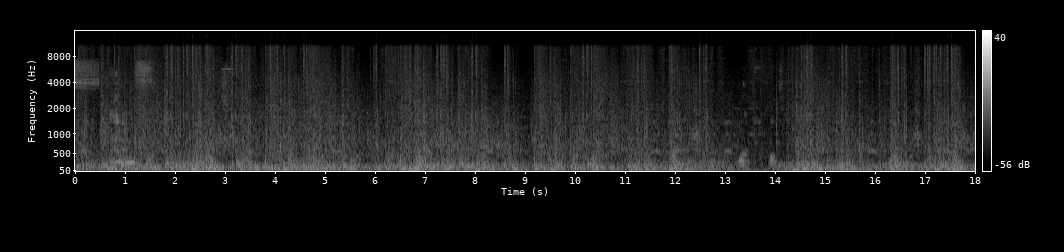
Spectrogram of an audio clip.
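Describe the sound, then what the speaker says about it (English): Cannon and musket fire in the real-time strategy game Cossacks 3, a continuous muffled battle din of booms and volleys at moderate distance, steady and layered throughout. "Cannons."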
